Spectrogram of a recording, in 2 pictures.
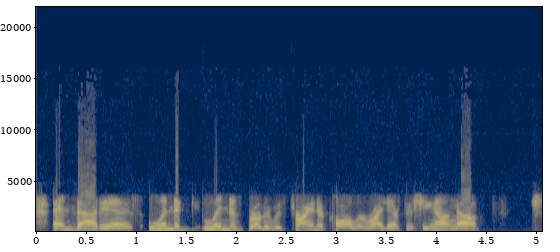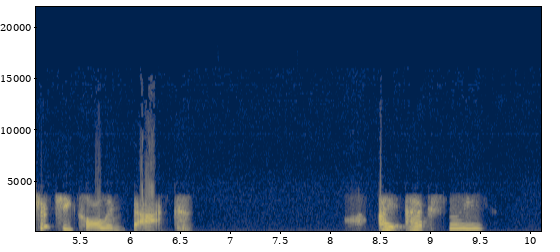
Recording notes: the live call in segment featured in this show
